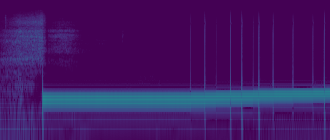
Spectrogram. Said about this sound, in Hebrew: אגב, אני אגיד שמה שאתם שומעים כרגע זה נטו גל סינוס שהוא אפילו לא קיים בטבע, זה ממש אה, אה, גל קול מלאכותי.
